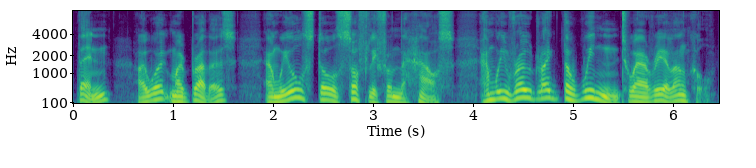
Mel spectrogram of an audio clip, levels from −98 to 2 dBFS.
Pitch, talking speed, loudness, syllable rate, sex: 135 Hz, 215 wpm, -17 LUFS, 5.1 syllables/s, male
